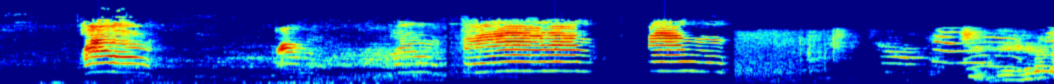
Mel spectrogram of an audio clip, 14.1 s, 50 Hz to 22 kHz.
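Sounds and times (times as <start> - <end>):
cat long steady meow: 1.1 - 2.1, 5.2 - 8.0
cat meowing: 1.1 - 2.1, 5.2 - 8.0, 8.6 - 9.8, 11.7 - 14.0.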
